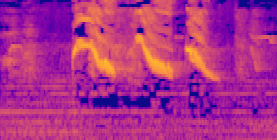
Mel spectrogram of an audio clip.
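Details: Home-kept Oriental magpie-robin in persistent, combative singing form, showing off its learned song fillers: three loud, clear whistled notes, each sweeping down from high to lower pitch, spaced about half a second apart, over a faint background hum.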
